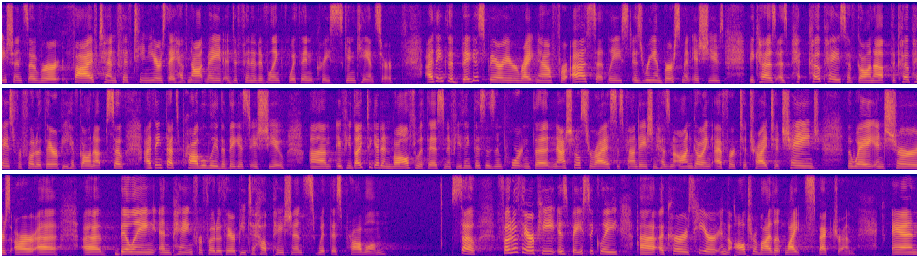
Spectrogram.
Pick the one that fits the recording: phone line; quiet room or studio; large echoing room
large echoing room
